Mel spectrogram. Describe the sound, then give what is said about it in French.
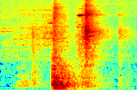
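A woman closes the door after the last guest has left: it swings shut with a single solid thud, followed by a brief higher click of the latch settling, then quiet. “Elle ferme la porte,”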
